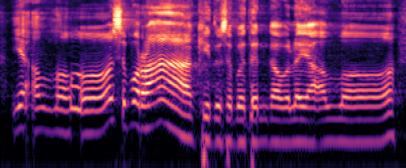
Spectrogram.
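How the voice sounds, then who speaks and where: Over noticeable background noise, a man talks at a moderate pace and a fairly high pitch with lively intonation. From West Kalimantan, Indonesia (Madurese family). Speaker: Islamic preacher. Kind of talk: sermon.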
